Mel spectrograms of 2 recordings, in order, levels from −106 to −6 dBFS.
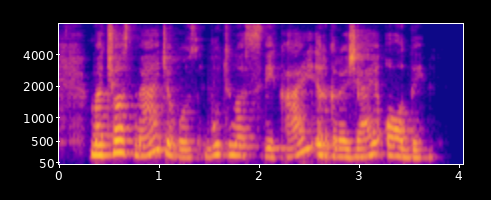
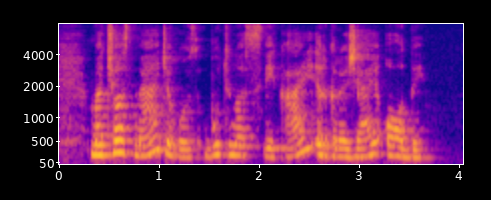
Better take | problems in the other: second | noise reduction (neural mask model Resemble Enhance denoiser)

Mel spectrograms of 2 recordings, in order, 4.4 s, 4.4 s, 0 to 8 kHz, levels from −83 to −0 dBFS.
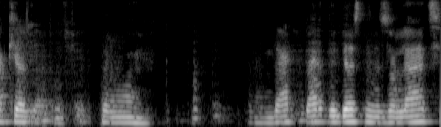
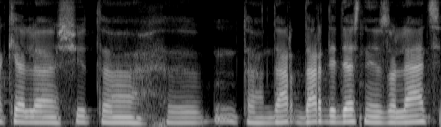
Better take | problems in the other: second | noise reduction (neural mask model DeepFilterNet 3)

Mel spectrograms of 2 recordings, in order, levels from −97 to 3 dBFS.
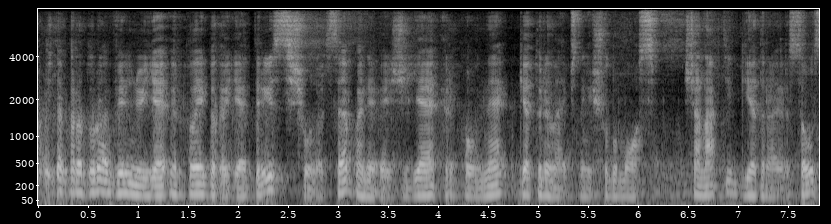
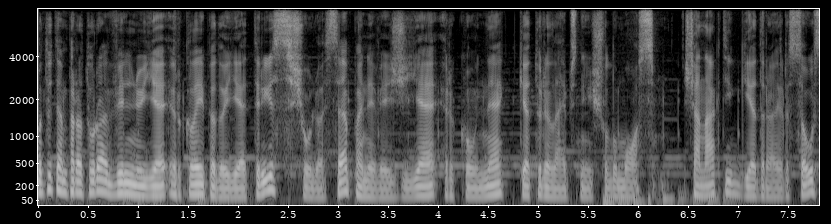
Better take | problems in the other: second | noise reduction (neural separator model SepFormer DNS4)

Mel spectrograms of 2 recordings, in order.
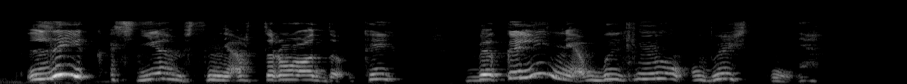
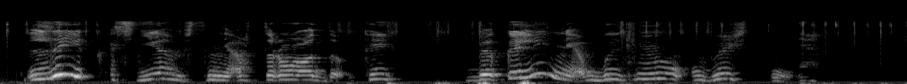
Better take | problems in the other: first | background sound (Rattle); 9 dB below the speech

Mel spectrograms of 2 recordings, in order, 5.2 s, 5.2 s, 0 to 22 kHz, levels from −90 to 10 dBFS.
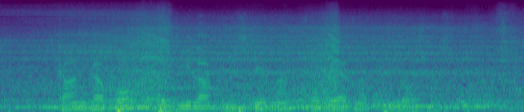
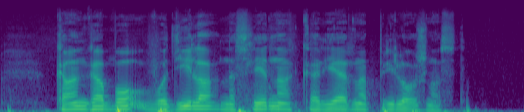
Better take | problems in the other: second | background sound (Train); as loud as the speech

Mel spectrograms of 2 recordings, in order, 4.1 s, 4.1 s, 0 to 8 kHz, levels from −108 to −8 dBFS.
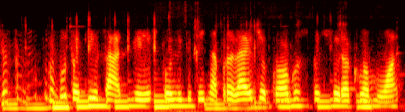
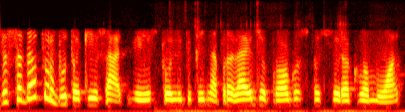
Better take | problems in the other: second | noise reduction (neural mask model DeepFilterNet 3)

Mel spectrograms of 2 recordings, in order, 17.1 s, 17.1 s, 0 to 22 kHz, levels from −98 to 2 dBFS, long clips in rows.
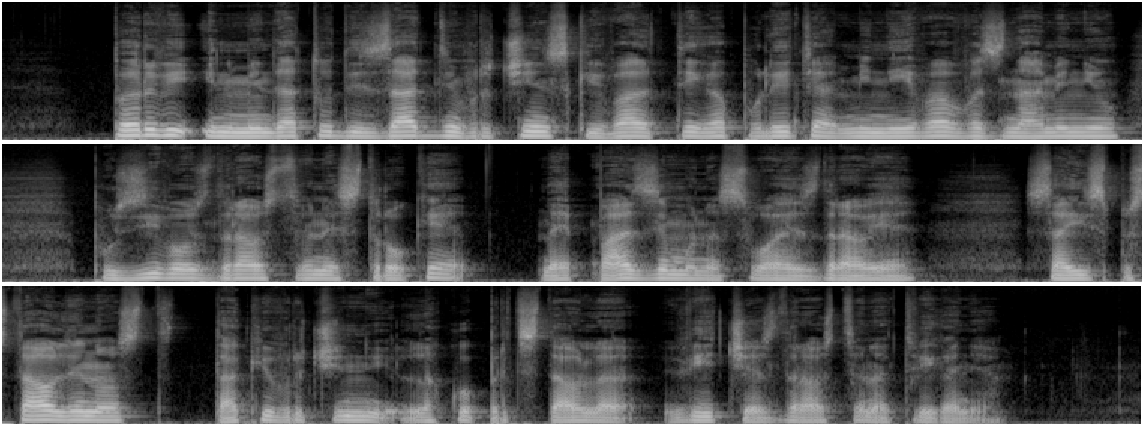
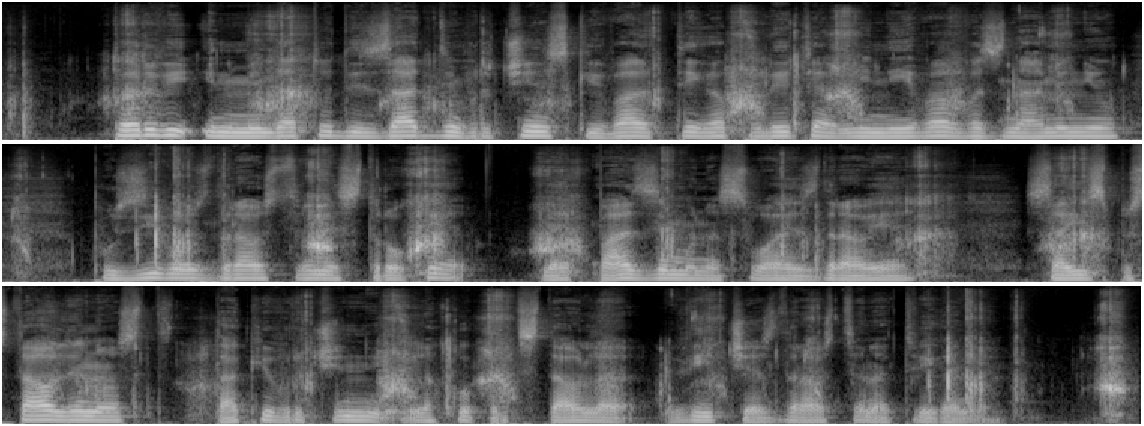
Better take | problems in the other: first | background sound (Chewing, mastication); 10 dB below the speech

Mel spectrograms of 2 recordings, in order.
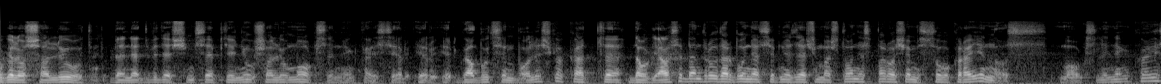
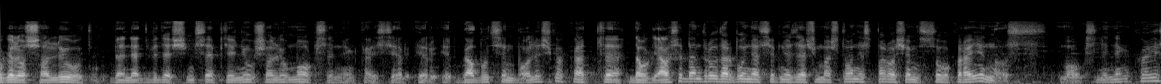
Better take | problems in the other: first | noise reduction (neural separator model SepFormer DNS4)

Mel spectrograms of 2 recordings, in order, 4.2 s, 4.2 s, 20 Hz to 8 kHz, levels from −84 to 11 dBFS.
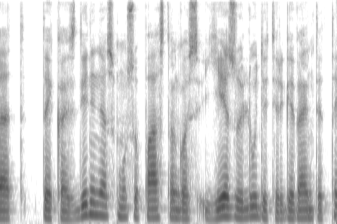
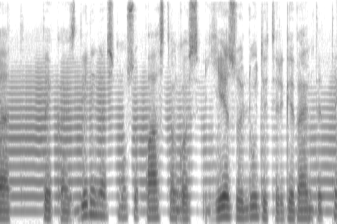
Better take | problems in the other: first | noise reduction (neural mask model RNNoise)

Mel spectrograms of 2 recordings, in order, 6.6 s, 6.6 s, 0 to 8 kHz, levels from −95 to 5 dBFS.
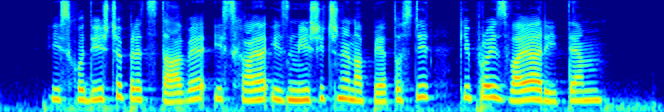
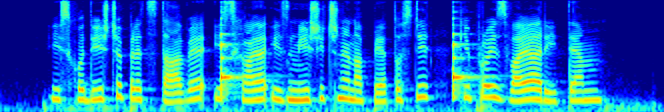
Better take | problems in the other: first | background sound (Bowed string instrument); 5 dB below the speech

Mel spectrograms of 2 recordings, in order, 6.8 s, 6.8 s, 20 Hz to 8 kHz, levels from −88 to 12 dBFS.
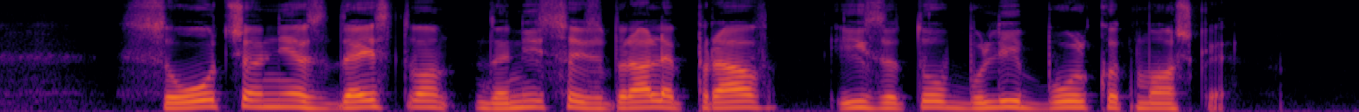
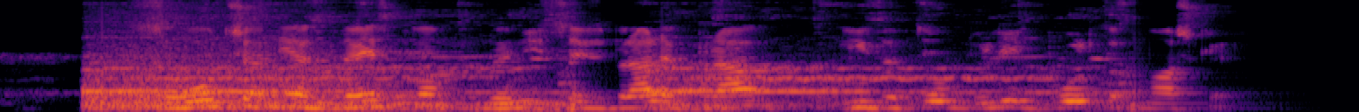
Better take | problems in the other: first | noise reduction (classical method WPE with log-MMSE)

